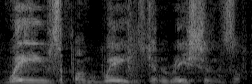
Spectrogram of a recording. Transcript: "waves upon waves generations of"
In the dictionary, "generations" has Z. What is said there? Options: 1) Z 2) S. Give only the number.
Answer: 1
